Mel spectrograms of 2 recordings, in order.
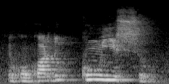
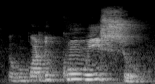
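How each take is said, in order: The two takes are said the same way.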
